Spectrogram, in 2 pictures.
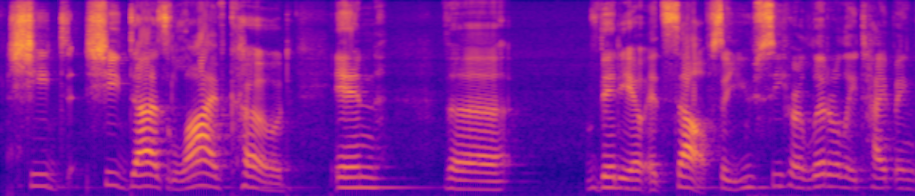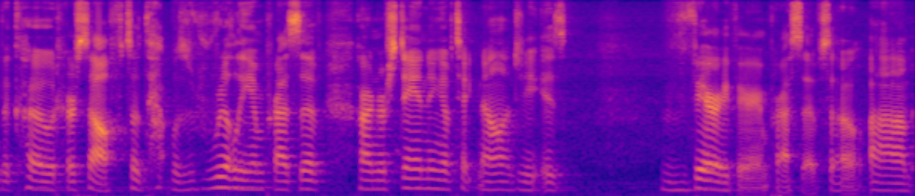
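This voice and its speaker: A woman hosts a live stream in a loose, chatty way. Her voice sits low for a woman. She rambles and circles back with fillers as she talks. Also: a bit bright. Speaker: livestream host. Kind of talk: casual live-stream chat.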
